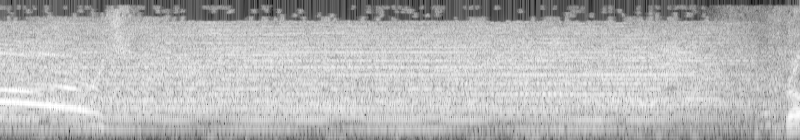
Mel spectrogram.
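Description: Arena goal horn sounding a long, steady chord to signal a home goal, with a few of its tones sliding down in pitch in the first second, over crowd cheering; it fades out shortly before the end.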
